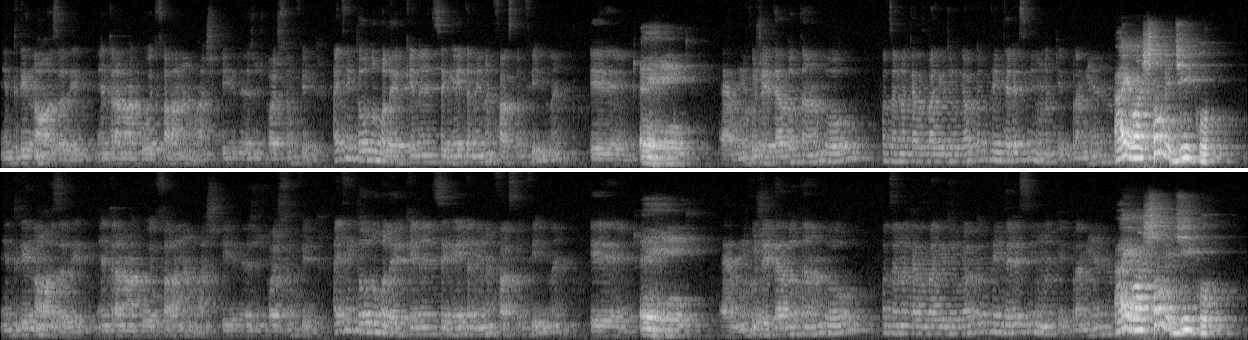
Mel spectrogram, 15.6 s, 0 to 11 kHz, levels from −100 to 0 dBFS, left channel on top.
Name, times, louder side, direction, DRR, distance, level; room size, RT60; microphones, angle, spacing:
voice 1, 0.0-3.9 4.2-7.0 7.4-7.9 9.0-10.7 11.0-14.1, left 1 dB, 35° left, -2 dB, 1.1 m, -36 dB
voice 2, 8.0-8.6 13.9-15.1, left 2 dB, 60° left, 2 dB, 0.4 m, -18 dB
8.0 x 4.7 x 2.5 m, 0.88 s
head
